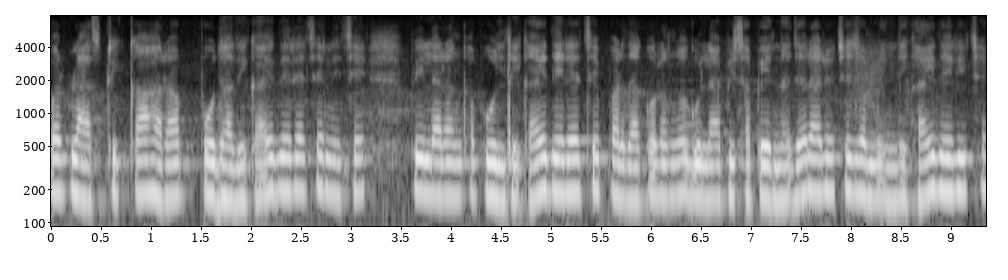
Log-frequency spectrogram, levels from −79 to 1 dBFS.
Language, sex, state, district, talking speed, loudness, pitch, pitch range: Rajasthani, female, Rajasthan, Churu, 205 wpm, -14 LUFS, 180 Hz, 170-190 Hz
